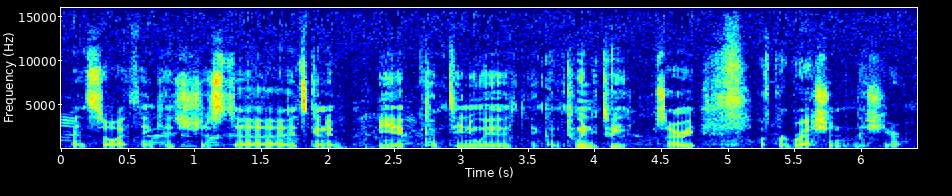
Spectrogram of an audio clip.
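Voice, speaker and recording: A French-native man with a French Canadian accent, a soccer goalkeeper answering press questions in a measured, halting way with many filler pauses. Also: deep voice, steady tone. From Montreal, Canada.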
